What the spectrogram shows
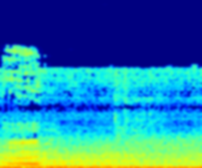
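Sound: car interior driving noise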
